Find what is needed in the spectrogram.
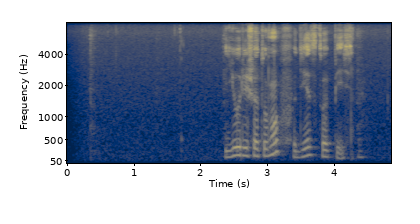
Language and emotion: Russian, neutral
